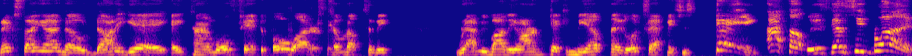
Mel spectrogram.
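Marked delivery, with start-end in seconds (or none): 7.1-9.1 very high-pitched voice. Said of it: "I can so hear that voice".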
